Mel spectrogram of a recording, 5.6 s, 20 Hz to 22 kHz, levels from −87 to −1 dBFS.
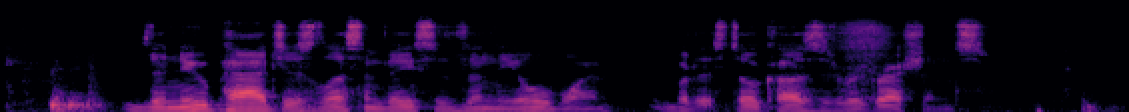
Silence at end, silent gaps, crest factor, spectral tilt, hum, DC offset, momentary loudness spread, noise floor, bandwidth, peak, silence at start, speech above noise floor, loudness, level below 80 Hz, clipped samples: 0.15 s; none; 20 dB; -3.5 dB/octave; none; under 0.1%; 13 LU; -67 dBFS; 13.5 kHz; -26 dBFS; 0.05 s; 23 dB; -44 LUFS; -76 dBFS; under 0.1%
